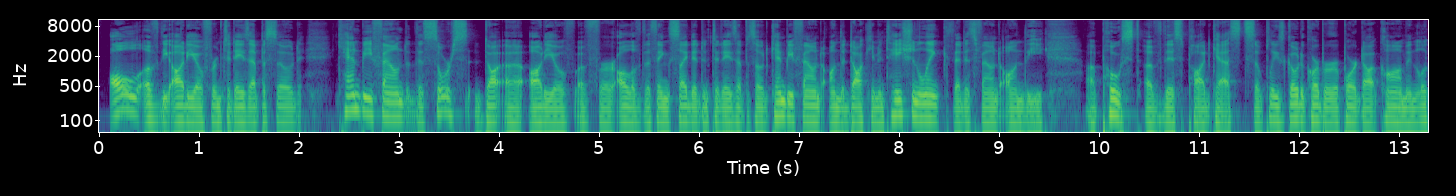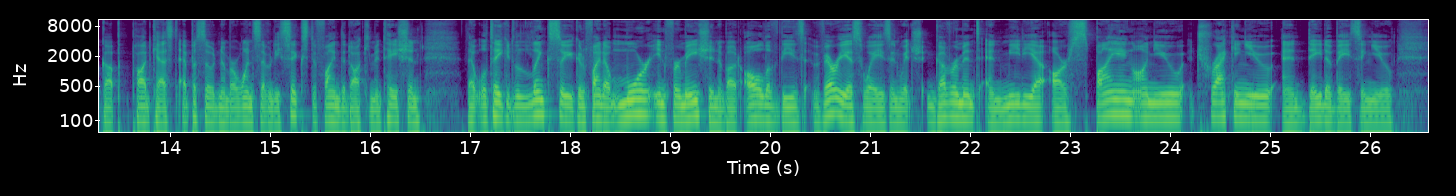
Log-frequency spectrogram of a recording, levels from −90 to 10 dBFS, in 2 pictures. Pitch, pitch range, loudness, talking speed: 95 Hz, 90-110 Hz, -19 LUFS, 210 wpm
